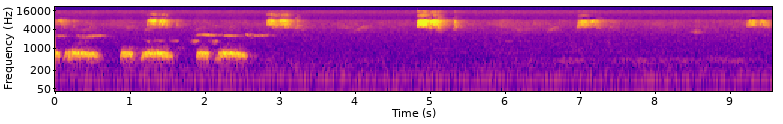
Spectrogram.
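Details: Spotted dove during trapping, a fierce wild bird facing a weak decoy: four short low hooted coos in quick succession, then quiet with faint high chirps from other small birds.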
